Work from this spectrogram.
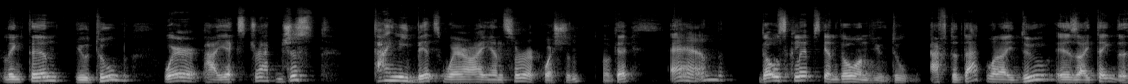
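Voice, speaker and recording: A young man with a French accent is talking through his plans on his own live podcast, speaking English as a second language. His voice sits at a medium pitch, and he keeps it loose and chatty, with plenty of fillers. He leans up in pitch on the words he wants to stress. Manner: conversational, many fillers, rising emphasis on key words. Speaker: podcast host. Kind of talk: casual solo talk on a live podcast.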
